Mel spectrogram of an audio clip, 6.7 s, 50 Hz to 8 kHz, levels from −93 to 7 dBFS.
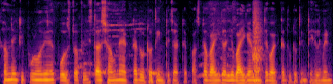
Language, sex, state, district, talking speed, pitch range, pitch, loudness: Bengali, male, West Bengal, Malda, 205 wpm, 95-105 Hz, 100 Hz, -21 LUFS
